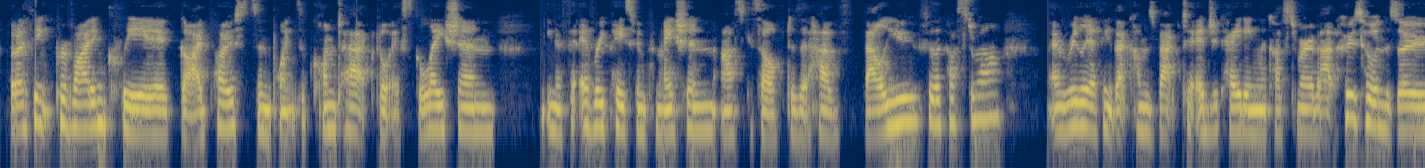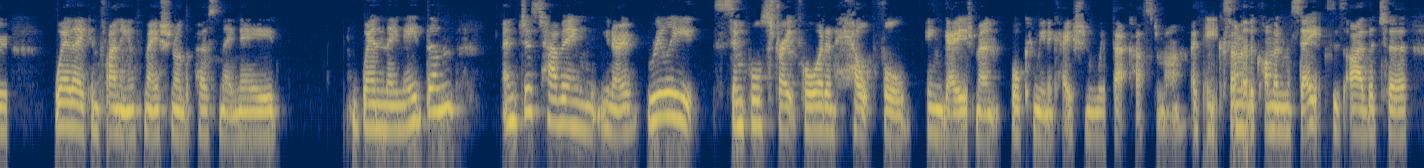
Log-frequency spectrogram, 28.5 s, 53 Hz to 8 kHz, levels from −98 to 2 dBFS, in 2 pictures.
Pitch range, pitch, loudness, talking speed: 160-225 Hz, 175 Hz, -19 LUFS, 180 wpm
